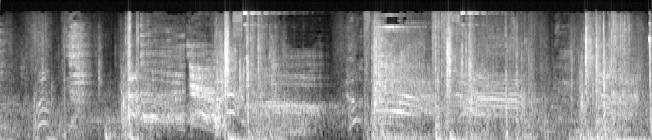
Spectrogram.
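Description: Fiery blasts whoosh and crackle.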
